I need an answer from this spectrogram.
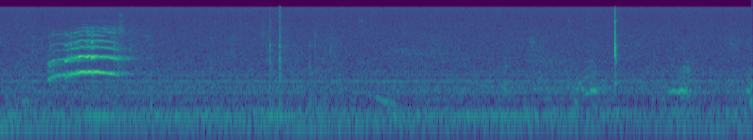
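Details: Oreo, a pet cat, whines in protest while having her ears cleaned, which she doesn't like: one short rising-then-falling harmonic whine near the start, followed by quiet room sounds and a few faint clicks.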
